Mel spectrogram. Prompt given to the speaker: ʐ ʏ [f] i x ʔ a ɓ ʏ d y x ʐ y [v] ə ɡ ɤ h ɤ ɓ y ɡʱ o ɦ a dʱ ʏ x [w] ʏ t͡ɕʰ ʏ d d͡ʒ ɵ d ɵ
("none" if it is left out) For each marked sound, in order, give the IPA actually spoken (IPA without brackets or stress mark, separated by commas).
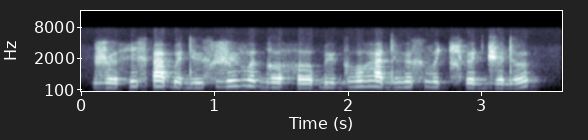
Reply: h, v, v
